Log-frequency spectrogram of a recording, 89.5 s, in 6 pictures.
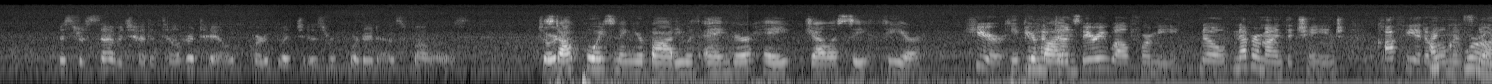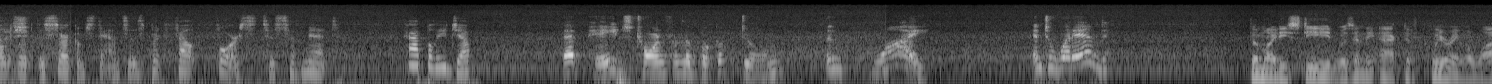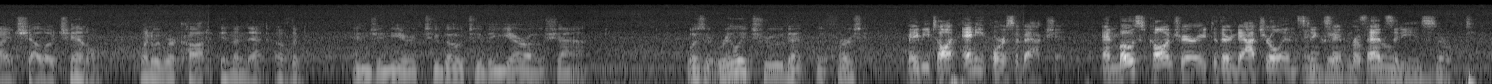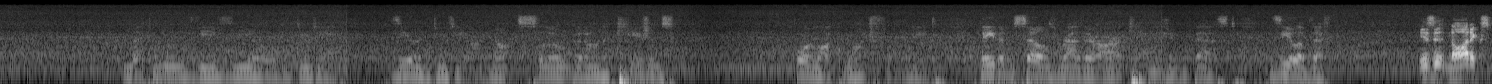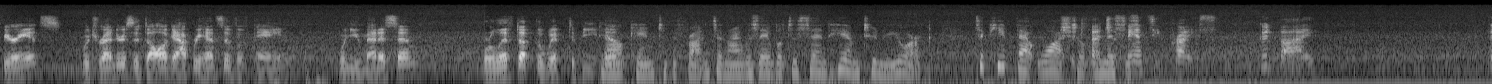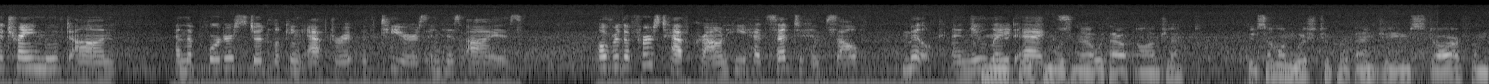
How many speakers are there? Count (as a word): nine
